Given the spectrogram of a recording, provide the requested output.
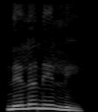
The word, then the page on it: ನೆಲೆನಿಲ್ಲು: nelenillu; Kannada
